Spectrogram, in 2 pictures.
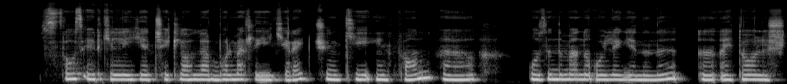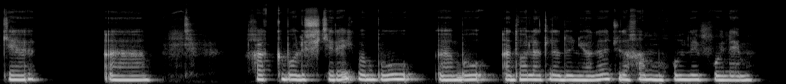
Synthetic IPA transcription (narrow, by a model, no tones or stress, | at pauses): ssɒse̞ɾkʲʰɪnlɪɡʲɪɡʲat͡ʃʰe̞kʲlɒwlaɾbolˠmaslɪɡʲɪkʲʰe̞ɾakʲt͡ʃʰʊŋkʲʰɪʔɪnsɒn | ozɪnɪmanɪʔojlaɡʲanɪnɪajt̪ʰaɒlɪʃkʲa | χɑqːɨbolɪʃɪ̥kʲʰe̞ɾakʲvabʊbʊad̪ɒlat̪ʰlɪd̪ʊnjɒd̪ad͡ʒʊd̪ahamːʊhɪmd̪e̞pojlajman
